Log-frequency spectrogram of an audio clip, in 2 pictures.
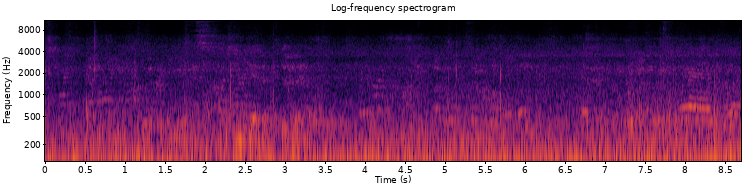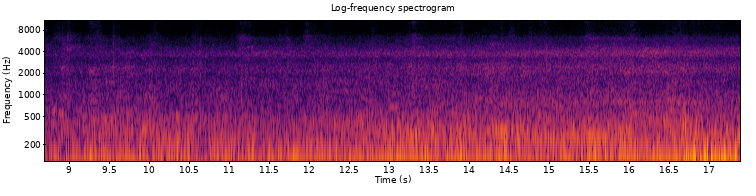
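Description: Footsteps tap on stone paving outdoors.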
